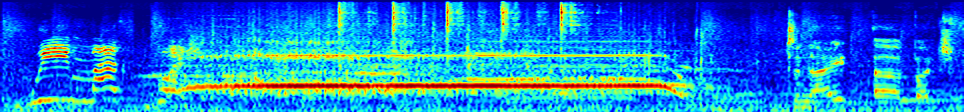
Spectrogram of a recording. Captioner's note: crowd cheering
